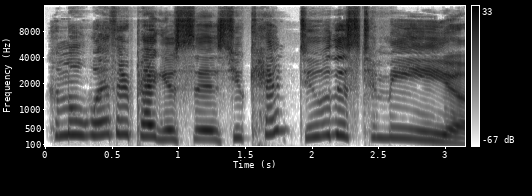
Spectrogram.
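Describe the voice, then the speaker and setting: Man voicing a high, whiny, indignant pony. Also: animated, normal speed, darkish tone, no echo, clean studio sound. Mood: upset, protesting. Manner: plaintive, indignant protesting. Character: upset young male pegasus pony, whiny and protesting.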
